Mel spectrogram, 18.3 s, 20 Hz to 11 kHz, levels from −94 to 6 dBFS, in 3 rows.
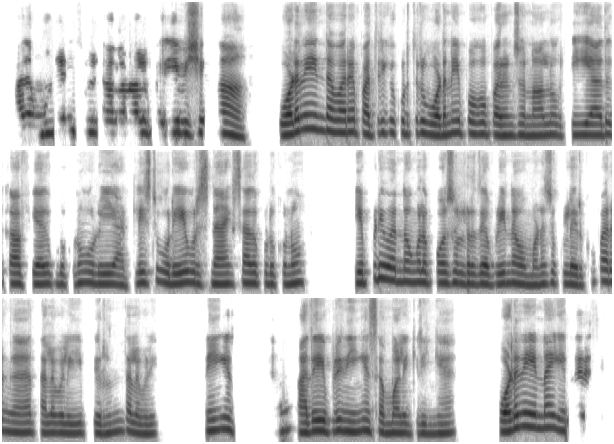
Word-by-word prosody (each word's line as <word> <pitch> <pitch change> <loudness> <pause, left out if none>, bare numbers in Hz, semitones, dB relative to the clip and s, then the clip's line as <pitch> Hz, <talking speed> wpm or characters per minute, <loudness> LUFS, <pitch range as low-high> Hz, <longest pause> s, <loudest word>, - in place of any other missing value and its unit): ஆ. - - 0
அத 215 - +3
முன்னாடி 275 +5 0
சொல்லிட்டாங்கனாலும் 240 -1 +1
பெரிய 235 +2 +2
விஷயம் 235 +3 +2
தான். 215 -4 +5 0.5
உடனே 260 +8 +7
இந்தா 285 -2 +2
வறேன். 250 0 +2
பத்திரிக்க 235 +3 -1
குடுத்துட்டு 240 0 -3
உடனே 205 +4 +2
போக 225 -1 +1
போறேன்னு 200 -1 +1
சொன்னாலும் 200 +1 -1
டீயாவது, 210 0 +1
காஃபியாவது 190 0 +1
குடுக்கணும். 185 +3 -5
ஒரே 190 -1 0 0.2
அட்லீஸ்ட் 200 +6 -5
ஒரே 190 0 +2
ஒரு 200 - -2
ஸ்நாக்ஸாவது 195 +1 0
குடுக்கணும். 190 +2 -3 0.6
எப்படி 240 +9 -2
வந்தவங்கள 220 -2 0
போக 210 0 +1
சொல்றது 195 -2 -1
அப்டின்னு 195 +3 -1
நம்ம 185 -2 +1
மனசுக்குள்ள 190 0 -2
இருக்கும் 195 +7 -13
பாருங்க 210 -5 -1 0.3
தலைவலி. 175 -1 -1 0.2
பெரும் 170 +3 -2
தலைவலி. 165 -3 -2 0.5
நீங்க 220 +3 +1
சொல்லுங்க. 195 +3 -14
அத 180 - +1
எப்படி 200 +3 0
நீங்க 200 +2 +1
சமாளிக்கிறீங்க? 170 -2 -2 0.7
உடனேனா 265 +3 +5
என்ன 205 - -12
ரெசிபி - - -13
205 Hz, 150 wpm, -21 LUFS, 190-230 Hz, 0.7 s, உடனே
